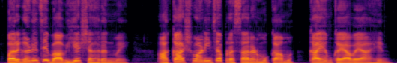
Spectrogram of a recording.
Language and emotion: Sindhi, neutral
